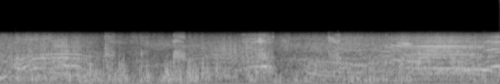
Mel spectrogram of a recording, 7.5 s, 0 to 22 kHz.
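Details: A dense chorus of Cape fur seals at the Cape Cross colony, Namibia, recorded on 3 September 2008, with overlapping sheep-like bleats and hoarse, wavering moans.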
